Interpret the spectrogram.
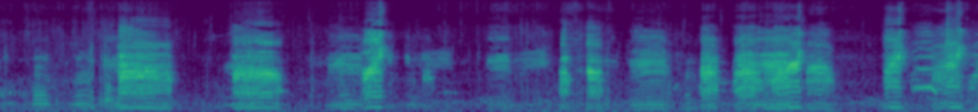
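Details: Two male and one female African geese in a backyard with other waterbirds utter a rapid series of loud, nasal, trumpeting honks, roughly ten bursts in ten seconds, some drawn out and others clipped, with brief quiet gaps.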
